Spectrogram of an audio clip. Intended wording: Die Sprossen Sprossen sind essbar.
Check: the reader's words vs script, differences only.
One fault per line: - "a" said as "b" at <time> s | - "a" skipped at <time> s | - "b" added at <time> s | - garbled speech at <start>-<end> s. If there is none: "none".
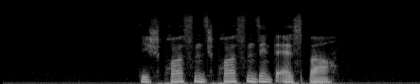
none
